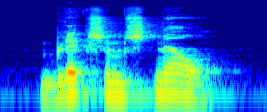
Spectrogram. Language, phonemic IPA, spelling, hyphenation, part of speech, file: Dutch, /ˌblɪk.səmˈsnɛl/, bliksemsnel, blik‧sem‧snel, adjective, Nl-bliksemsnel.ogg
- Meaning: lightning-fast, very quick or rapid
